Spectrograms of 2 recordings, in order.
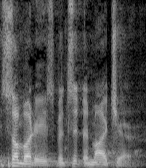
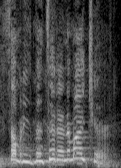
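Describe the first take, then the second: First: Low bear voice; Papa Bear. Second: Very high, quick little cub; Baby Bear. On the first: Performer feeds Papa Bear the chair line, low voice. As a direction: drop it down low for the father bear. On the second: Performer feeds Baby Bear the chair line, high little voice. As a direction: squeak it fast like a small bear. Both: Shown as a demonstration.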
